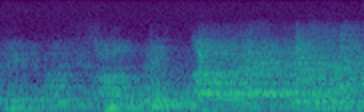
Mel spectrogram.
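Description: A choir singing with instrumental accompaniment, swelling fuller and louder about a second in.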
